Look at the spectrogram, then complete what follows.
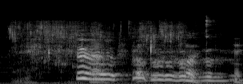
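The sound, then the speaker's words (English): A short splash of water from a vase of flowers is thrown onto a man who has fallen, followed at once by a person's startled, drawn-out vocal sound that carries on over the remaining liquid noise. “Here, this water from my vase of flowers.”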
